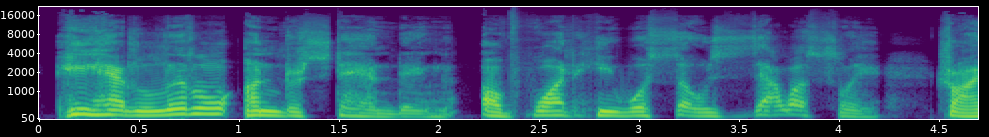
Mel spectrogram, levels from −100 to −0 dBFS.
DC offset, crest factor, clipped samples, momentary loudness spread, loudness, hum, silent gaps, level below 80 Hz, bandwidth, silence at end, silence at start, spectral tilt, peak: under 0.1%; 18 dB; under 0.1%; 14 LU; -21 LUFS; none; none; -60 dBFS; 15.5 kHz; 0 s; 0.1 s; -6.5 dB/octave; -4 dBFS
